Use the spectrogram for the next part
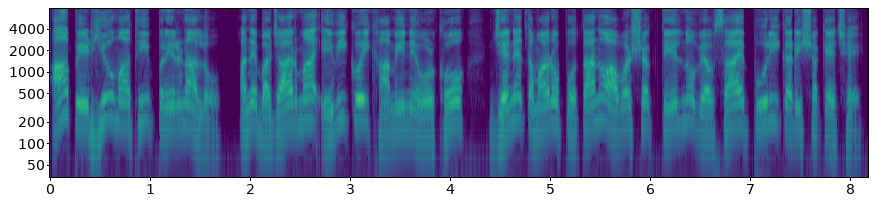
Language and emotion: Gujarati, neutral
